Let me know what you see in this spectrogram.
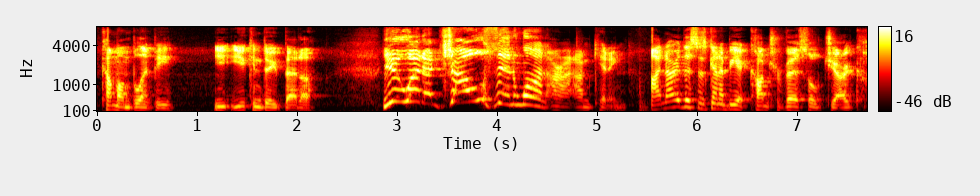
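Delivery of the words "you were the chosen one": high, drawn-out dramatic wail; hammed-up movie outburst, pitched way up; mock anguished cry. Reactor quoting a Star Wars meme at the host, mock anguish. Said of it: "Insert Star Wars meme".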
